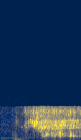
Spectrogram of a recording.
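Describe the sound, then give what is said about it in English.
Water is poured onto the ground as a libation, a faint splashing trickle that swells after a brief quiet start and carries on as a steady, gurgling pour. “I pour libation to the ground so that the water will hit there and take up root and spring up and grow.”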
